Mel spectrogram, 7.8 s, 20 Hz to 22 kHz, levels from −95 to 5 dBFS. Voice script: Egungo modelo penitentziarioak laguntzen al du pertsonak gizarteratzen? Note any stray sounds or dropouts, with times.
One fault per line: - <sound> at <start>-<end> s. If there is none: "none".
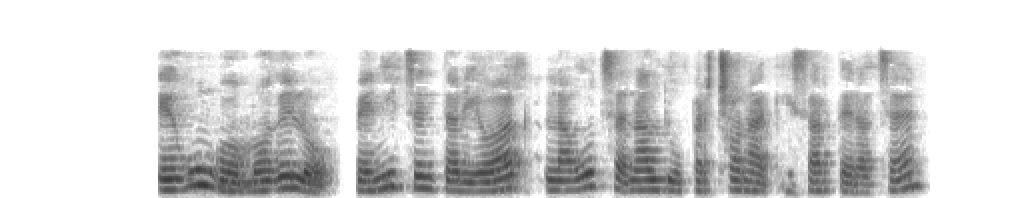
none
